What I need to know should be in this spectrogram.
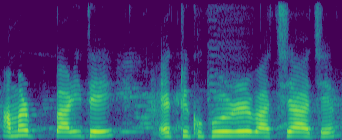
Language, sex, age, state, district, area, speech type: Bengali, female, 18-30, West Bengal, Hooghly, urban, spontaneous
